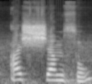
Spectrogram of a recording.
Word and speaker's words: الشمس: لام کا تلفظ القمر، تو القمر میں ال جو ہے لام پڑھنے میں آ رہا ہے، شمس میں لام پڑھنے میں نہیں آ رہا.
